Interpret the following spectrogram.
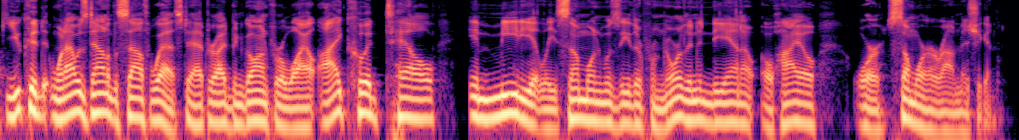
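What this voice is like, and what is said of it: Michigan accent. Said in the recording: “now it's coming back. I can hear it in the podcast ... They don't think that there's any accent here, but it is thick as fuck”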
